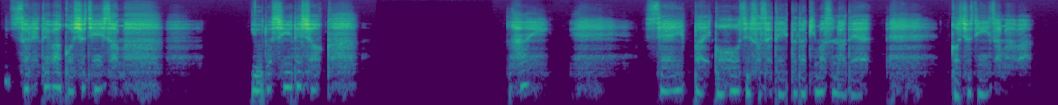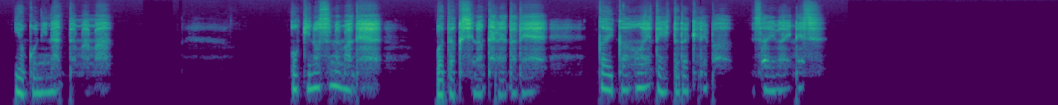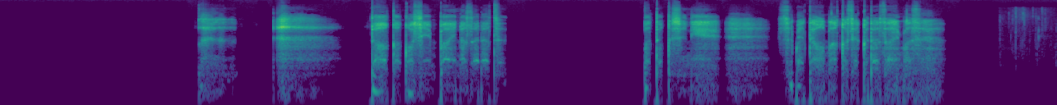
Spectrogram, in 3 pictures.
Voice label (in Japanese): 夜伽（バイノーラルマイク収録 効果音あり）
